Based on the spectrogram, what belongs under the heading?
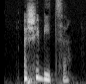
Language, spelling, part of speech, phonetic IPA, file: Russian, ошибиться, verb, [ɐʂɨˈbʲit͡sːə], Ru-ошибиться.ogg
- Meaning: to make a mistake, to err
